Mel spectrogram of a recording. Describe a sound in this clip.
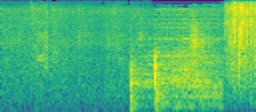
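A glass bowl clinks as it is set on a table.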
